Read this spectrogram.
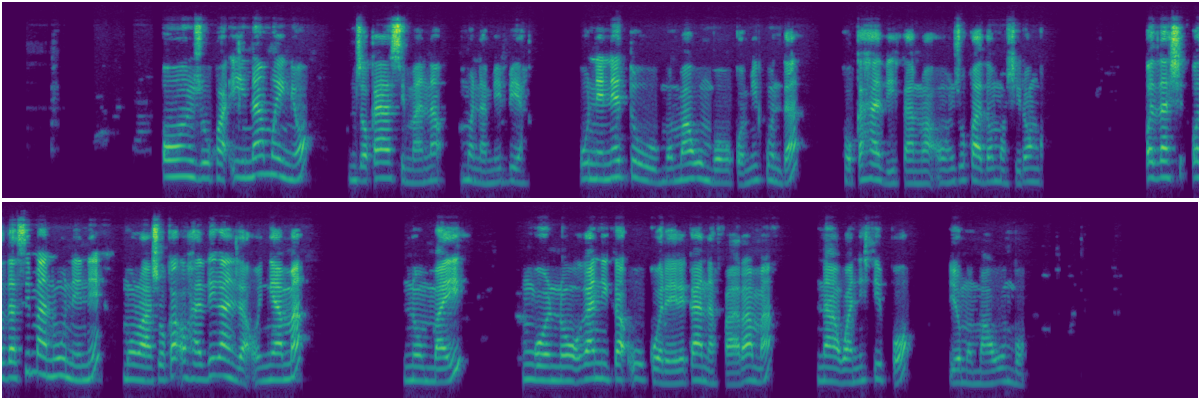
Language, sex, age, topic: Oshiwambo, female, 18-24, agriculture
